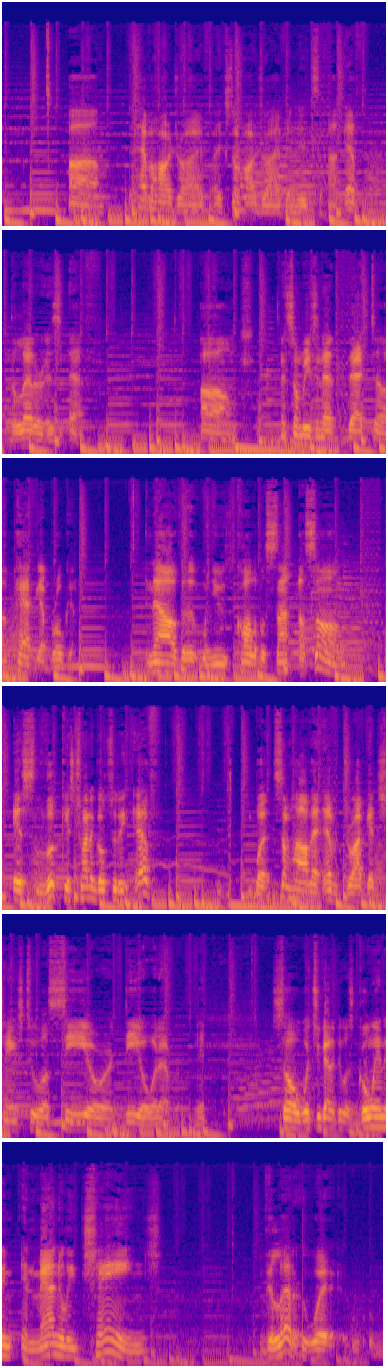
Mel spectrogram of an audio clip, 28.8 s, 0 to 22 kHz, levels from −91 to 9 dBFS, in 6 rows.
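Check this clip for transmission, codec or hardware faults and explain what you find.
Two faults are audible: four short bursts from damaged data in a compressed stream, and one brief stereo channel dropout.

Damaged data in a compressed stream occurs at 15.21, 17.25, 21.71 and 27.75 s. Corrupted bytes leave the decoder unable to parse those frames, so it loses sync and hunts for the next valid header. Each event is a short chirp or blip.

From 23.24 to 23.54 s the sound abruptly drops by about 6 dB, then returns to full level. The likely cause is one channel dropping out: with one stereo side missing, the mono sum keeps only half of the shared content, and material unique to that side vanishes.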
